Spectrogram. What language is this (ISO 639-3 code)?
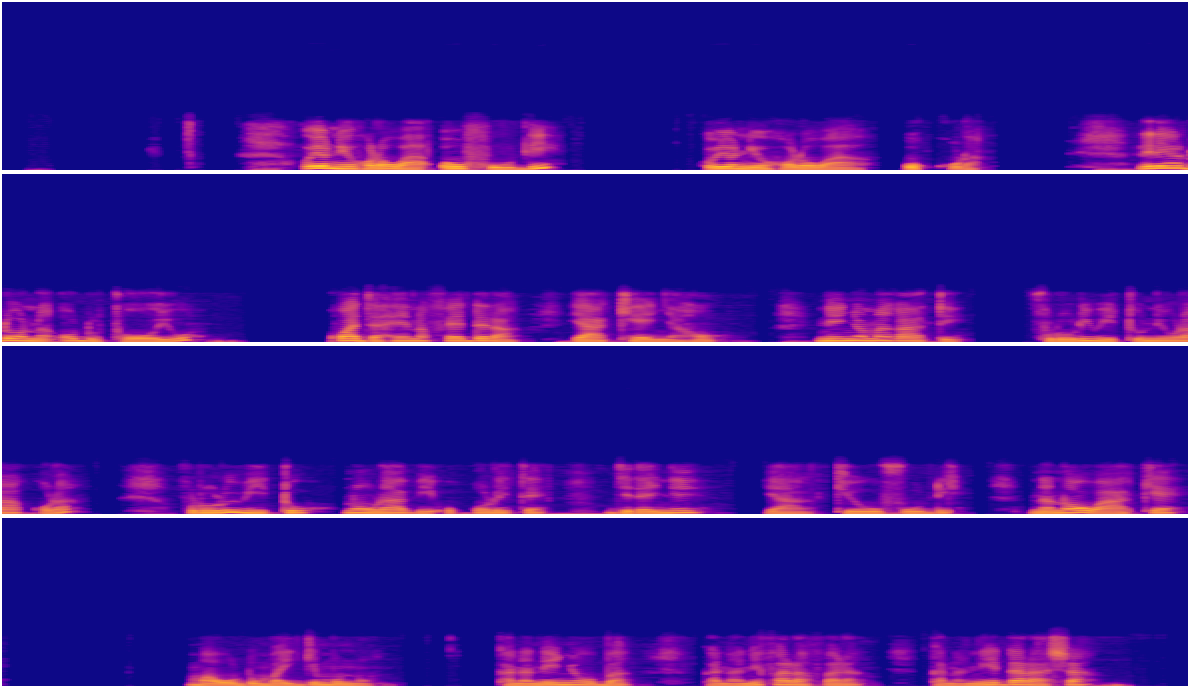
kik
